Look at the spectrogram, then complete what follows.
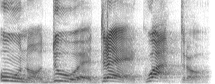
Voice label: "italian", shouts; Best Service; Hyper Dance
